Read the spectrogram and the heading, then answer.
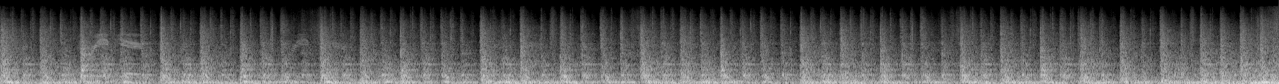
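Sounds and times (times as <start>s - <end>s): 
taiko drums loop: 0.0s - 12.7s.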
